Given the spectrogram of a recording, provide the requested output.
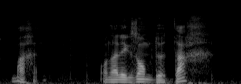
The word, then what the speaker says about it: machen: Alors ce son vient toujours après les voyelles A, U et O. Toujours. C'est-à-dire quand on a des mots où il y a le CH précédé par A, U ou O, le CH ne se prononce pas ch comme dans ich, mais ch comme doch et machen.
